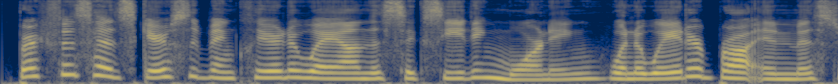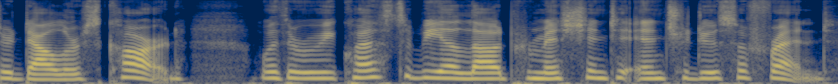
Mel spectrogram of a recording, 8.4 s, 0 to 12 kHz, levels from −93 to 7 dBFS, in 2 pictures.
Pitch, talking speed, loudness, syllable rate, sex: 245 Hz, 210 wpm, -18 LUFS, 6.0 syllables/s, female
